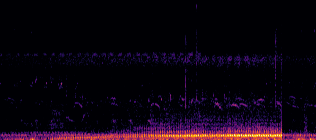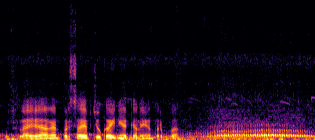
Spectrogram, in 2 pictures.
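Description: A kite's hummer drones steadily overhead, swelling and fading.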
